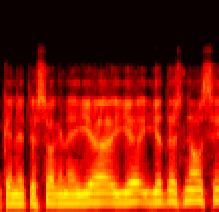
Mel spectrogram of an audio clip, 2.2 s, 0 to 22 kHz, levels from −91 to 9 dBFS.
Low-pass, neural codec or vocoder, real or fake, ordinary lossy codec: 7.2 kHz; none; real; Opus, 32 kbps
